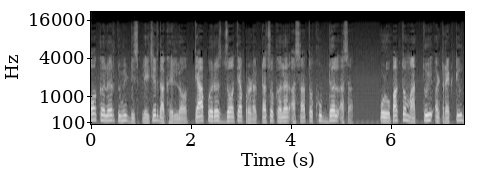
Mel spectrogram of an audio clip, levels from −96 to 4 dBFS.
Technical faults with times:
0.00-7.46 mains buzz
0.00-7.46 HE-AAC compression

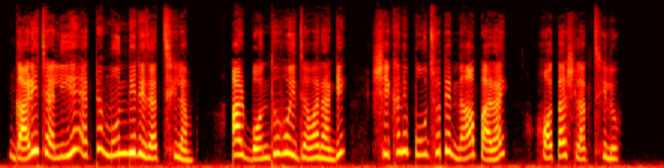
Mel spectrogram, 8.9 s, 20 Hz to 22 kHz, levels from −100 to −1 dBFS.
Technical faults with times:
0.00-8.86 generation loss

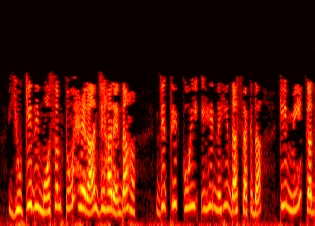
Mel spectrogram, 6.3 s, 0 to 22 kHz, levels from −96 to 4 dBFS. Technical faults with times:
0.00-6.31 transcoding between lossy codecs

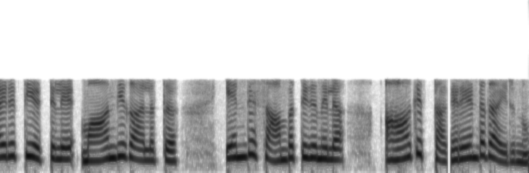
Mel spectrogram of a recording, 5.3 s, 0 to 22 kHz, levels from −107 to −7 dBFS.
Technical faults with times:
0.00-5.29 gain pumping
4.48-4.52 packet loss filled with silence

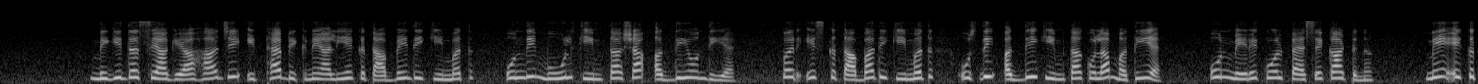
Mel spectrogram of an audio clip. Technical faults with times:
none

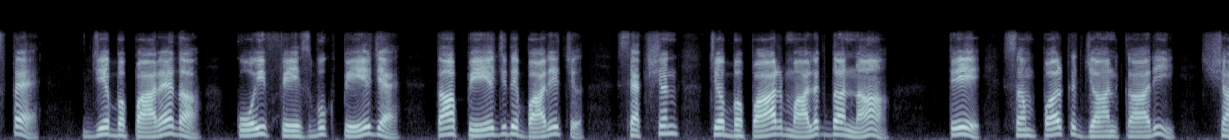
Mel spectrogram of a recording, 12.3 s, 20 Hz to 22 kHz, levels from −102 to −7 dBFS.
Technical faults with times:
0.00-12.30 Opus voice compression

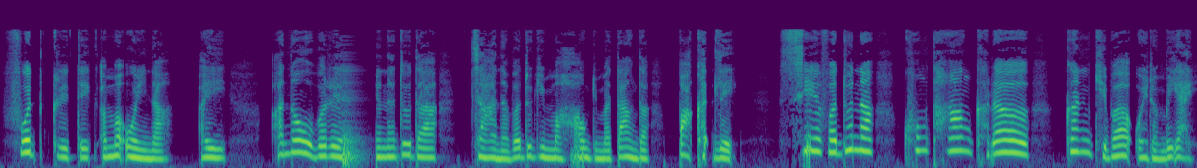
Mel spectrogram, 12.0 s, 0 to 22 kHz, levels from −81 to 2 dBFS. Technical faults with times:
0.00-11.98 Bluetooth LC3 compression
3.42-3.77 lost LE Audio frames
5.71-5.84 lost LE Audio frames
7.98-8.11 lost LE Audio frames

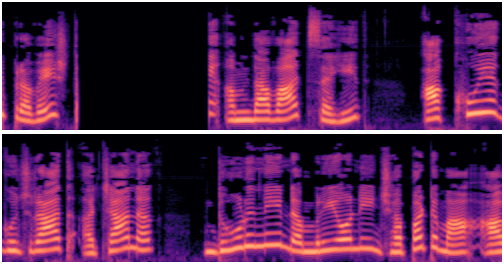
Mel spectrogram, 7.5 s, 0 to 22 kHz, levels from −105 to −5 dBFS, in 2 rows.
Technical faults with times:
0.56-1.56 playback stall

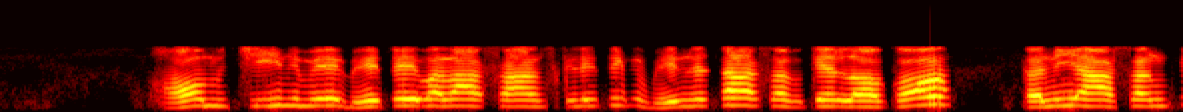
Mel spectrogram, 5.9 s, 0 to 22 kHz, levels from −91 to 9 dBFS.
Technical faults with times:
0.00-5.92 LPC-10 vocoder

